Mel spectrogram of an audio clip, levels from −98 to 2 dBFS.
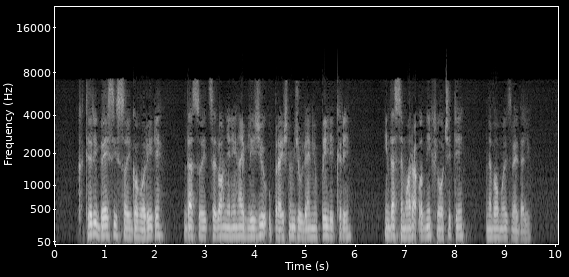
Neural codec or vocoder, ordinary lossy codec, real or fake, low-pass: codec, 16 kHz, 0.7 kbps, FocalCodec; AAC, 32 kbps; fake; 7.2 kHz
